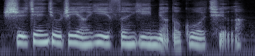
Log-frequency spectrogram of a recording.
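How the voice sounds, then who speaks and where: A woman narrating a suspense story audiobook in an even, measured way. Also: fairly low pitch, slightly rough, dry recording, faint music behind.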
